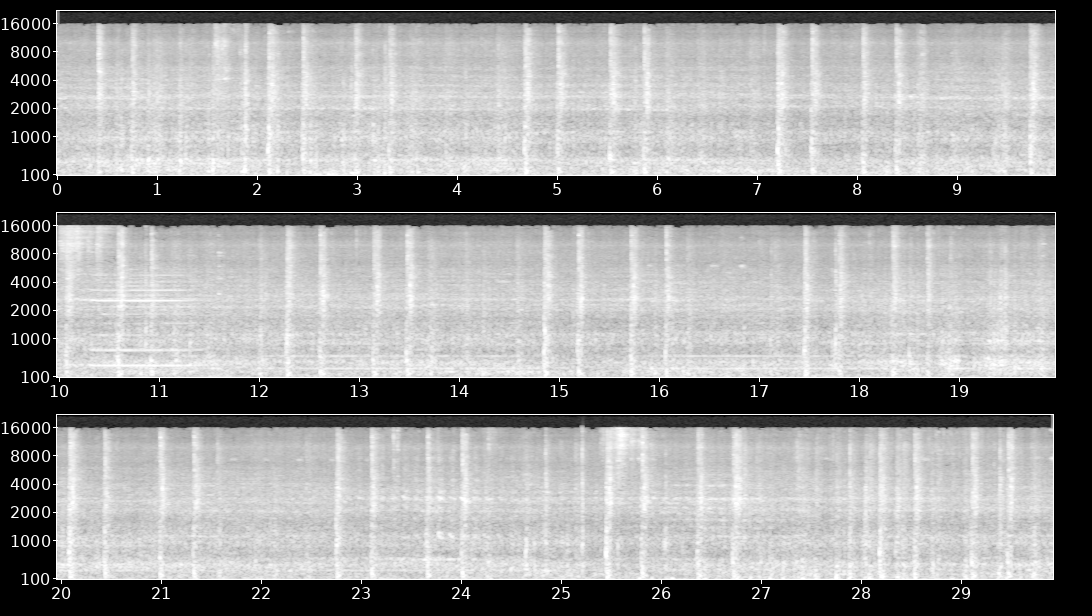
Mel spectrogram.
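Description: Indian Railways passenger coaches rolling past close by: a steady rail rumble with the wheels clicking irregularly over rail joints.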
